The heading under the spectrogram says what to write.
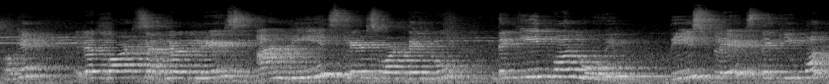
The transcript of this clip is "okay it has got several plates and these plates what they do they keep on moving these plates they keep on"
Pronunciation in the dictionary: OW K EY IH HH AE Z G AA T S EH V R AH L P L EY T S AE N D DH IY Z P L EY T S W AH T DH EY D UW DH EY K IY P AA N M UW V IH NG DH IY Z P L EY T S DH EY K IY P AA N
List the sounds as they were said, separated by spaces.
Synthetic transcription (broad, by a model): OW K EY IH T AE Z G AA T S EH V L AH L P L EY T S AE N D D IY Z P L EY T S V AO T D EY D UW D EY K IY P AA N M UW V IH NG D IY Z P L EY T S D EY K IY P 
